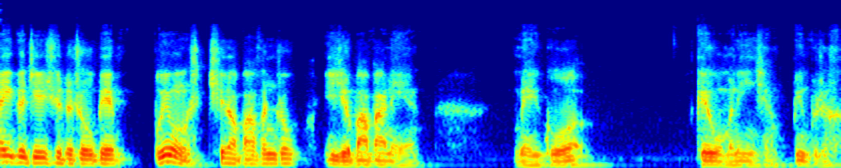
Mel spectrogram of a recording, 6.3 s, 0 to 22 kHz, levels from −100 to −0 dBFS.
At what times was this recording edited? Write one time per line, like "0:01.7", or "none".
0:01.1
0:02.3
